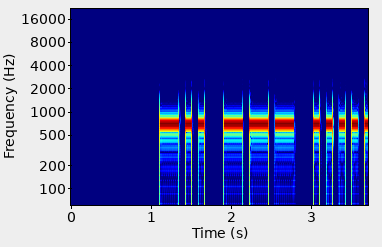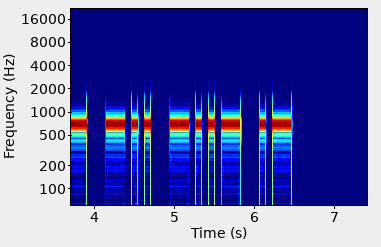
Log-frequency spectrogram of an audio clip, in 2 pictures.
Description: Morse code, heard as a keyed tone, about 15 wpm, 700 Hz. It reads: DO4DXA
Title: Call Signs Repeated 3x - 15wpm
